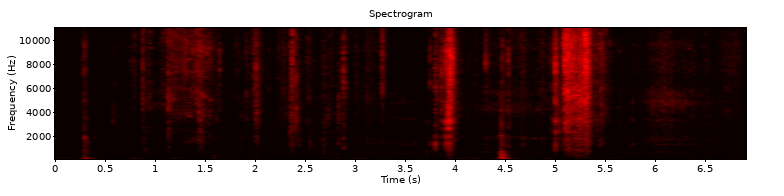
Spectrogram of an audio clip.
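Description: A foil wrapper crinkles in the hands.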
